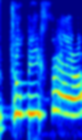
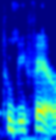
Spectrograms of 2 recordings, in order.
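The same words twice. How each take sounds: First: Very high, loud British interruption; piercing British put-on, r dropped; British accent. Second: Said in the usual way. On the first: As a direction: cut in with a mock British accent. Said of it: "I just do it with the accent". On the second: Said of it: "whenever she started with".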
